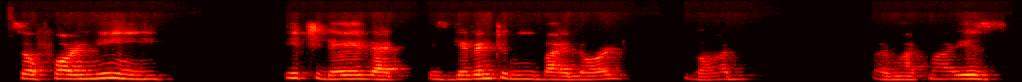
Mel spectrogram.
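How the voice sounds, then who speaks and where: A woman with a dark, mellow tone and a somewhat breathy medium-pitched voice speaks very slowly with fairly even intonation and long, frequent pauses. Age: 80s+. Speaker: meditation group participant. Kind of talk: sharing in online group.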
